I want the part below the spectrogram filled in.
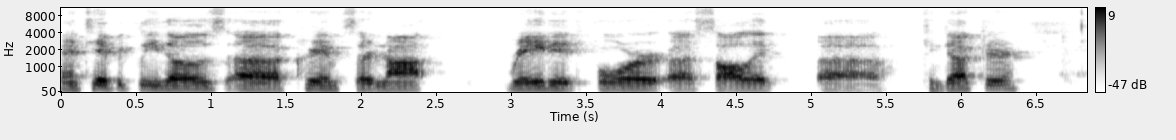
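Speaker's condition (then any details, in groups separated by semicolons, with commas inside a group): No condition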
